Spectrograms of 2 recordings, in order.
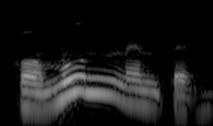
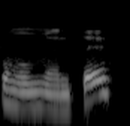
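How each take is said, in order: First: The stress falls before the final syllable. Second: The stress falls on the final syllable. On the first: The speaker calls it right. "La sílaba tónica está aquí" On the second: The speaker calls it wrong. "Si estuviera al final sería"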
